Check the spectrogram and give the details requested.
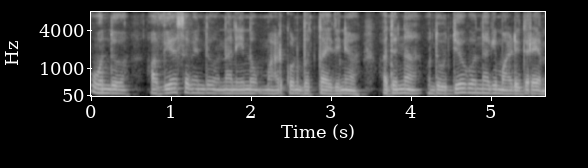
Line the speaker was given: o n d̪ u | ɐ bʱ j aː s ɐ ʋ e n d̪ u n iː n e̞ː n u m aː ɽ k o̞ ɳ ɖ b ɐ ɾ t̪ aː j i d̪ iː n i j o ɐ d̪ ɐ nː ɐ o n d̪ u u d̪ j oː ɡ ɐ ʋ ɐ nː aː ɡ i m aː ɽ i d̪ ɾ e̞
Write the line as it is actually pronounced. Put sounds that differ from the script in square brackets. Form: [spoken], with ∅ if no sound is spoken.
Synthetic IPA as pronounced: o n d̪ u | ɐ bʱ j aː s ɐ ʋ e n d̪ u n [aː] n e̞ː n u m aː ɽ k o̞ ɳ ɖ b ɐ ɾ t̪ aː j i d̪ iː n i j o ɐ d̪ ɐ nː ɐ o n d̪ u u d̪ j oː ɡ ɐ ʋ ɐ nː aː ɡ i m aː ɽ i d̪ ɾ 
